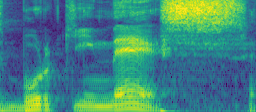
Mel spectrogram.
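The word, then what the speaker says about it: burkinés: And the nationality is Burkinese, accent on the last E.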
